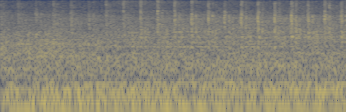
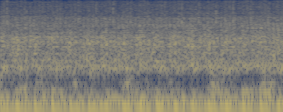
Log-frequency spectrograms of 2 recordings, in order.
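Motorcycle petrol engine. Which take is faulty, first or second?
first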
